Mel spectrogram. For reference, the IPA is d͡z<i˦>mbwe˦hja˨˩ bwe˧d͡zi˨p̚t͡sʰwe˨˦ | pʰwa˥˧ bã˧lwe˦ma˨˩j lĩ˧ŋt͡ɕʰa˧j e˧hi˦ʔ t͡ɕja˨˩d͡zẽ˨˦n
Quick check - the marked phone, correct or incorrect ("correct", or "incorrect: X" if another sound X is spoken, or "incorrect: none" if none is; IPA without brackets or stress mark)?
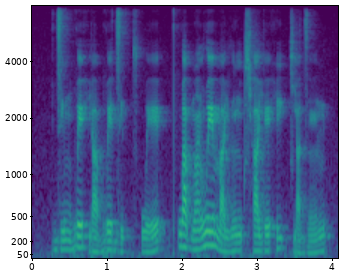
incorrect: i˧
